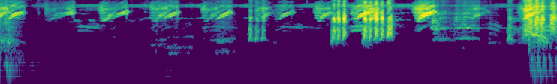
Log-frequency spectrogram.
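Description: A bulbul gives a run of short, bright chirping notes, about two a second, then harsher rasping bursts near the end.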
